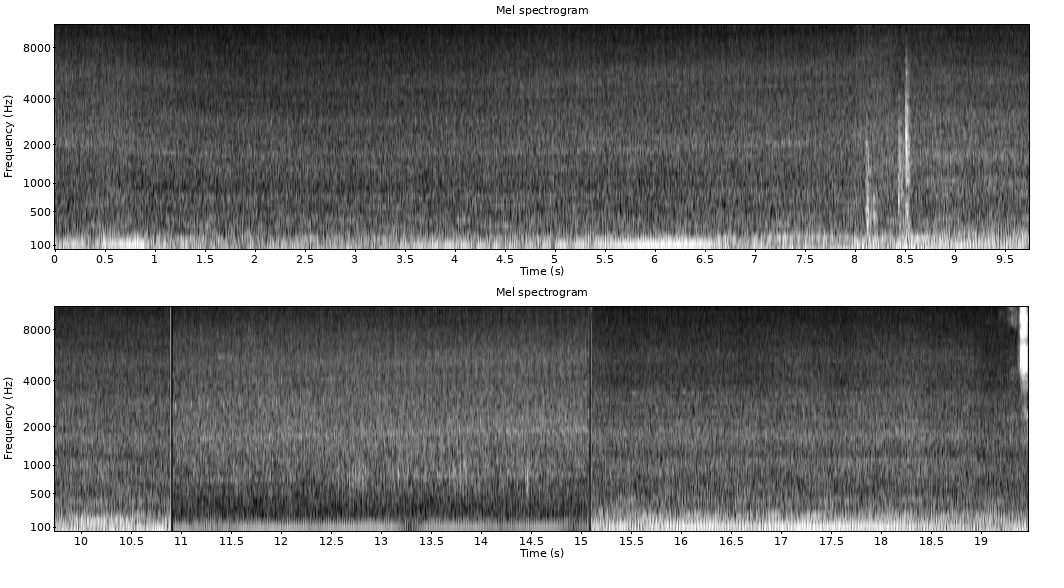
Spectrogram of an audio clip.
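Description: Steady engine drone of a farm vehicle driving through a forest in a farming video game, a continuous low rumble with brief shifts in tone midway, no talking.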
